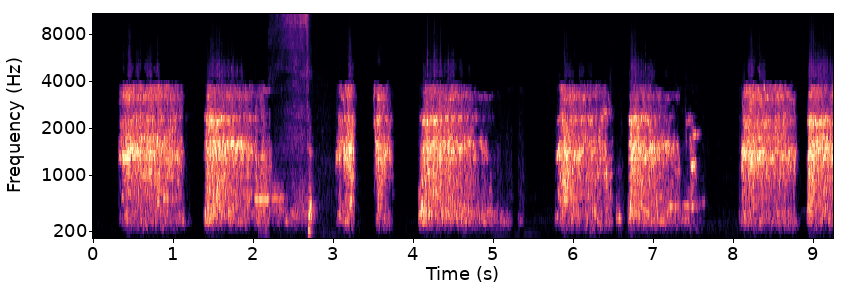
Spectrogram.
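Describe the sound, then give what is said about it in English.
People breathe deeply in and out during a pastor-led prayer session. Many loud, airy, hissing breaths come in bursts of uneven length, separated by short pauses, with no talking. “Just breathe in and out 5 times.”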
